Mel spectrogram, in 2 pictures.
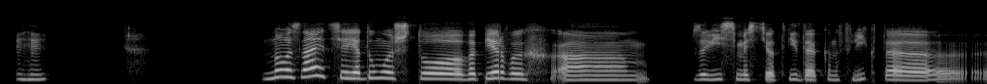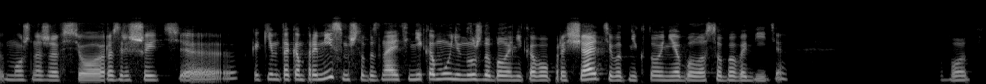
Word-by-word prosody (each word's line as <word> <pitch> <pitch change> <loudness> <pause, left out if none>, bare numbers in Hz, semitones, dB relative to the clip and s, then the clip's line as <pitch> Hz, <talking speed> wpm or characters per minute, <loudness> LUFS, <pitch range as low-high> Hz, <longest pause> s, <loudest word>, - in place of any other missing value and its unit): Мгм. 230 0 -9 2.1
Ну, 280 +7 -2
вы 340 - +4
знаете, 345 -3 +3
я 275 0 +5
думаю, 295 +1 -2
что, 255 -3 +3
во-первых, 250 0 +1
эм, 210 0 -3 0.4
в - - -14
зависимости 230 - -1
от 105 - -5
вида 230 - -1
конфликта, 210 - -3
э, - - -14
можно 210 0 -6
же 200 -1 +1
всё 100 - -1
разрешить, 205 0 +3
э, 275 0 -5
каким-то 230 +1 -3
компромиссом, 225 +5 +2
чтобы, 215 -1 +1
знаете, 225 +3 0
никому 235 +2 -1
не 235 - -2
нужно 225 -1 0
было 200 0 -1
никого 195 0 -3
прощать 225 +6 +6
и - - 0
вот 195 0 -6
никто 200 0 -7
не 195 0 0
был 190 0 -4
особо 195 +1 -3
в - - -14
обиде. 225 +7 -8 1.5
Вот. 200 +1 -9
220 Hz, 120 wpm, -26 LUFS, 200-245 Hz, 2.1 s, прощать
